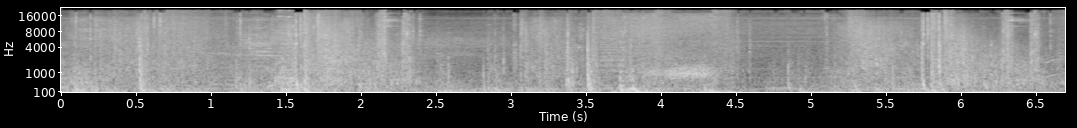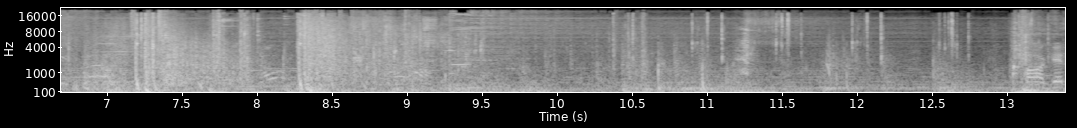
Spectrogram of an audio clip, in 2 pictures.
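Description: Gunfire in The Outer Worlds 2, a sustained firefight of rapid shots, impacts and shattering hits that continues almost nonstop and is loud throughout, with spoken game voices mixed in.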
